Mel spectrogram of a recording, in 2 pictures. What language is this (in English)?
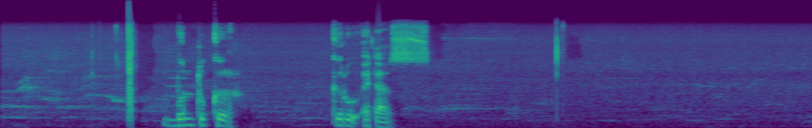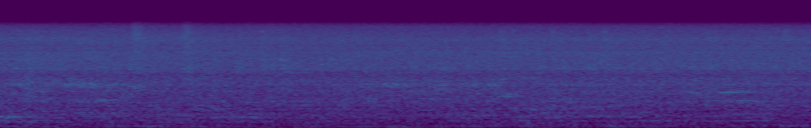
Wolof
